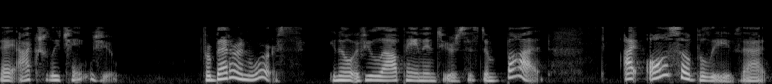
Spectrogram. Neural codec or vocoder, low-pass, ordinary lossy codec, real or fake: codec, 16 kHz, 8 kbps, FunCodec, trained on LibriTTS, 25 frames a second; 7.2 kHz; MP3, 24 kbps; fake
